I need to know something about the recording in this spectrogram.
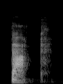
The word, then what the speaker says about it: Tag: Entonces, eh la regla en Dice que se reemplace cuando está al final de una palabra o de una sílaba, se reemplace la consonante vibrante por su contraparte no vibrante. Y de ahí es donde decimos tac.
